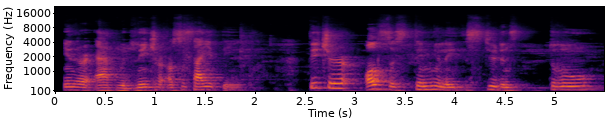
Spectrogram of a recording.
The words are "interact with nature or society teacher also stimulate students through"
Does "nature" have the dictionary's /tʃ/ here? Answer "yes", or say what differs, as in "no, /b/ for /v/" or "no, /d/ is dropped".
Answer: yes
